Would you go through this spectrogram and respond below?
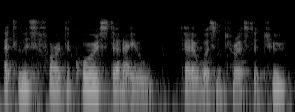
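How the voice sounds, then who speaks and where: Man, Brazilian accent, Portuguese native speaker, husky, slightly high voice, rambling frustrated vlog. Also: flat delivery, brisk, darkish tone. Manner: frustrated, rambling with many fillers and restarts. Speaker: vlogger. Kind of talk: casual vlog monologue. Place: home in Ireland.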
